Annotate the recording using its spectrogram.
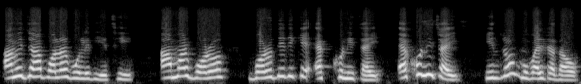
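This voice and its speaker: A woman's voice: high voice, expressive, brisk, no room sound. A woman voicing a furious imperious queen. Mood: angry. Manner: scolding, demanding. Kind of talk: storytelling of a TV serial plot.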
